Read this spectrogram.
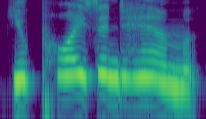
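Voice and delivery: high, drawn-out accusing cry; screamed accusation. A narrator's reading. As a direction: accuse in a contained narrated scream. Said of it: "a woman's voice screamed at me".

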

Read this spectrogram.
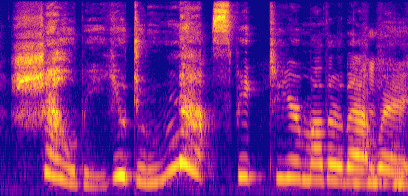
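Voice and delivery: lightly voiced scold; scolding mother-in-law. Carl's mom scolding Shelby for her tone, mock stern. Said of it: "Carl's mom goes".

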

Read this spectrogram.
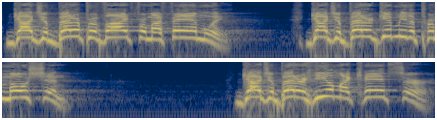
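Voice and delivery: loud, high, bossy demands; demanding entitled prayer. Retold or imitated. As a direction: order God around. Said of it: "And then we go".

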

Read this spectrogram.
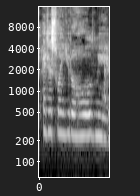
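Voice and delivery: high, cutesy mock whine; whiny imitation. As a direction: imitate a needy partner begging for a cuddle. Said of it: "Why do you make that sound so whiny".

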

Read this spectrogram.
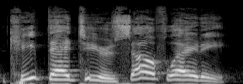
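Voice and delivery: loud, high, drawn-out exasperation; hammed-up indignant outburst; mock scolding. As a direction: scold her in comic disbelief. Mock scolding the chocolate thief.

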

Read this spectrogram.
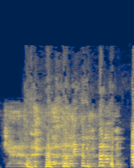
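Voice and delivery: high, loud shouted "get out"; mock shouting. Retelling being thrown out of the ground, mock high shout. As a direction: yell it like you're being thrown out.

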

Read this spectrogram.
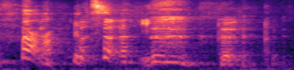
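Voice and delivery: high, drawn-out echo through laughter; cracking up while repeating the name; laughing. Real, not acted.

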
